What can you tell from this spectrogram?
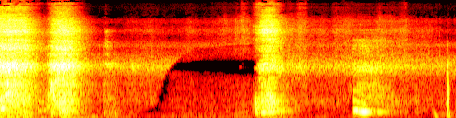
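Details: Repeated forceful sneezing bout with sniffles: two quick forceful sneezes, a pause, a third sneeze, then a short sniffle; sneezing.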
